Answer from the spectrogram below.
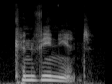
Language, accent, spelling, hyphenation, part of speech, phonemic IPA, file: English, US, convenient, con‧ve‧nient, adjective, /kənˈvi.njənt/, En-us-convenient.ogg
- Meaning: 1. Serving to reduce a difficulty, or accessible with minimum difficulty; expedient 2. Suspicious due to suiting someone's purposes very well 3. Fit; suitable; appropriate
